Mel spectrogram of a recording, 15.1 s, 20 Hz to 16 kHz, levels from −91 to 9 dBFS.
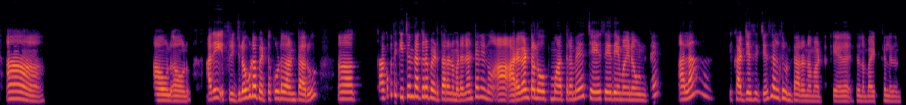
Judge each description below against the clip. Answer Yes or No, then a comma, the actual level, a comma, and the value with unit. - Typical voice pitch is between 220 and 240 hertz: Yes, high, 230 Hz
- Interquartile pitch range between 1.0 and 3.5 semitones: No, average, 4.6 semitones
